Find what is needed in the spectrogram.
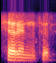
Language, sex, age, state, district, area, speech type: Telugu, male, 18-30, Andhra Pradesh, N T Rama Rao, urban, conversation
